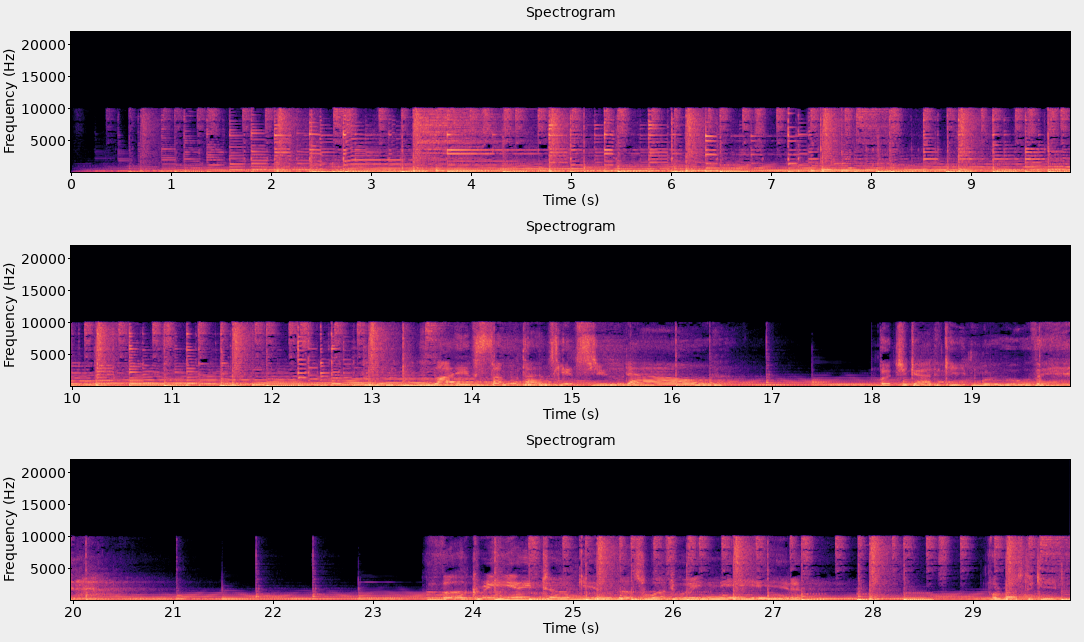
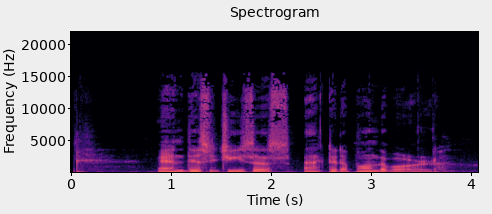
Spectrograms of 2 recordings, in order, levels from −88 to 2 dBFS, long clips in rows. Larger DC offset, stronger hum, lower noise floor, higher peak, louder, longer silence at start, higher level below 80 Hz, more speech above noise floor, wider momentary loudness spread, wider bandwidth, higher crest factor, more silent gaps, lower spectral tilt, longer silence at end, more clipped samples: neither; neither; second, -38 dBFS vs -60 dBFS; first, -2 dBFS vs -14 dBFS; first, -18 LUFS vs -33 LUFS; about the same, 0.15 s vs 0.05 s; first, -24 dBFS vs -50 dBFS; second, 20 dB vs 26 dB; second, 10 LU vs 14 LU; second, 10.5 kHz vs 16 kHz; second, 16 dB vs 22 dB; neither; about the same, -5 dB/octave vs -4.5 dB/octave; second, 0 s vs 0.25 s; neither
